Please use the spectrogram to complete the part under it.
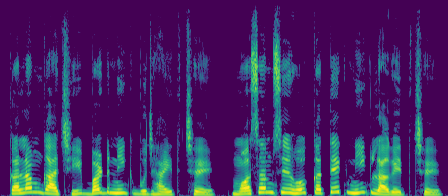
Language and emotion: Maithili, neutral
